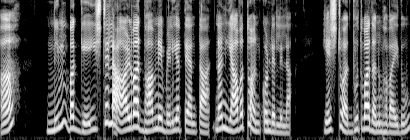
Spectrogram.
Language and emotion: Kannada, surprised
